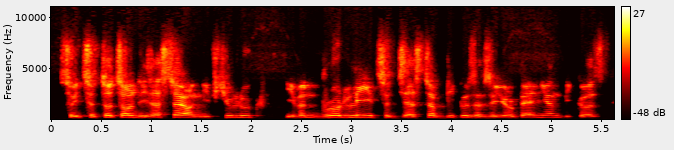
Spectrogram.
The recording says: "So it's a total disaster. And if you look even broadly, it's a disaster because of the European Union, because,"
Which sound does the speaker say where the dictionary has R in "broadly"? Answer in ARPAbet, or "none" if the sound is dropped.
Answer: R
